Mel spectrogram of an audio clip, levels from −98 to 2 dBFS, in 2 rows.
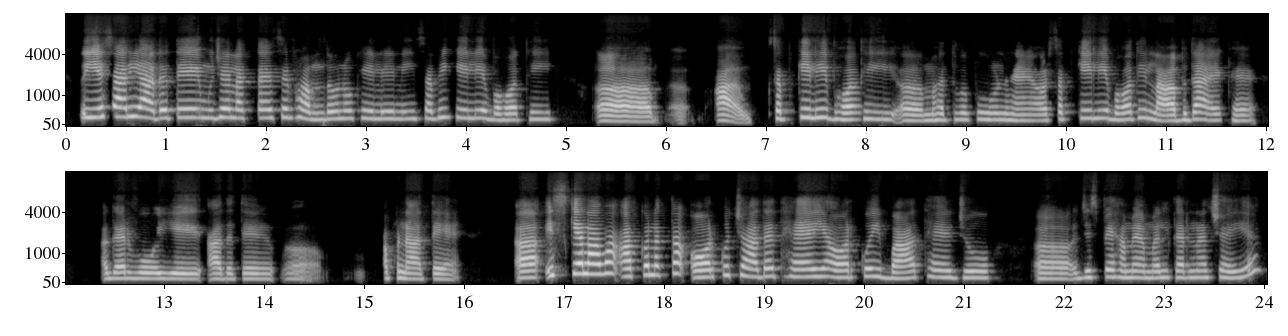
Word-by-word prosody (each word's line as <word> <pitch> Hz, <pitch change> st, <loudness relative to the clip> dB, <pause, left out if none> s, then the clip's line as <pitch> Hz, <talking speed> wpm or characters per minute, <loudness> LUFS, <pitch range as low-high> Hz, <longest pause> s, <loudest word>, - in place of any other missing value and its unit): तो -, -, -1 dB
ये 290 Hz, +1 st, +5 dB
सारी 315 Hz, 0 st, +4 dB
आदतें 280 Hz, +2 st, +2 dB
मुझे 280 Hz, +2 st, +1 dB
लगता 270 Hz, 0 st, -3 dB
है 275 Hz, -, +1 dB
सिर्फ 290 Hz, 0 st, -2 dB
हम 230 Hz, -5 st, 0 dB
दोनों 250 Hz, +2 st, -1 dB
के 255 Hz, 0 st, -4 dB
लिए 245 Hz, 0 st, -2 dB
नहीं, 240 Hz, +1 st, -6 dB
सभी 255 Hz, +3 st, -3 dB
के 285 Hz, -2 st, -5 dB
लिए 265 Hz, 0 st, -2 dB
बहुत 205 Hz, +2 st, -1 dB
ही 230 Hz, 0 st, -5 dB, 0.5 s
अ -, -, -1 dB
अ 165 Hz, -3 st, +2 dB, 0.3 s
आ -, -, +2 dB, 0.3 s
सबके 250 Hz, +4 st, -1 dB
लिए 285 Hz, +1 st, +1 dB
बहुत 220 Hz, -2 st, 0 dB
ही 230 Hz, -3 st, -4 dB
अ, 185 Hz, -2 st, -1 dB
महत्वपूर्ण 215 Hz, +1 st, -3 dB
हैं 190 Hz, 0 st, -4 dB
और 190 Hz, +1 st, -2 dB
सबके 230 Hz, +6 st, -5 dB
लिए 260 Hz, 0 st, -2 dB
बहुत 225 Hz, +3 st, 0 dB
ही 280 Hz, -, -4 dB
लाभदायक 200 Hz, +2 st, +2 dB
है, 180 Hz, 0 st, -4 dB, 0.5 s
अगर 195 Hz, +2 st, +1 dB
वो 190 Hz, -1 st, 0 dB
ये 175 Hz, -2 st, 0 dB
आदतें 175 Hz, 0 st, -2 dB
अ, 90 Hz, -, -11 dB, 0.6 s
अपनाते 180 Hz, -3 st, 0 dB
हैं। 160 Hz, -, -9 dB, 0.6 s
अ, 215 Hz, +1 st, +5 dB
इसके 300 Hz, +4 st, +2 dB
अलावा 340 Hz, +1 st, +8 dB, 0.2 s
आपको 255 Hz, +4 st, +2 dB
लगता 305 Hz, +3 st, +1 dB
है 350 Hz, -, +3 dB, 0.2 s
और 230 Hz, +1 st, +5 dB
कुछ 300 Hz, +1 st, -4 dB
आदत 255 Hz, 0 st, +1 dB
है 245 Hz, -1 st, +1 dB
या 250 Hz, -1 st, 0 dB
और 225 Hz, 0 st, +2 dB
कोई 255 Hz, 0 st, 0 dB, 0.2 s
बात 210 Hz, +5 st, 0 dB
है 225 Hz, -2 st, -2 dB
जो, 215 Hz, 0 st, -2 dB, 0.5 s
अ 180 Hz, -1 st, -1 dB
जिसपे 225 Hz, +2 st, -1 dB
हमें 215 Hz, -1 st, -1 dB
अमल 205 Hz, +1 st, -1 dB
करना 215 Hz, 0 st, -1 dB
चाहिए? 220 Hz, -, -3 dB
225 Hz, 160 wpm, -23 LUFS, 195-260 Hz, 0.6 s, अलावा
